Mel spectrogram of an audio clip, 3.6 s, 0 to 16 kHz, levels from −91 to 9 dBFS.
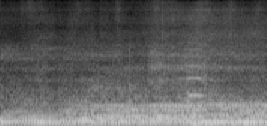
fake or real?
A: fake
